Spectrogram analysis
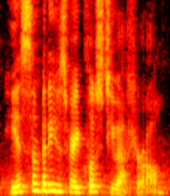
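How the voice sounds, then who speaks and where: A woman's voice: a little high, rapid-fire, very noisy. A woman streamer giving casual gameplay commentary and reading choices aloud. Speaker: streamer playing a game.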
